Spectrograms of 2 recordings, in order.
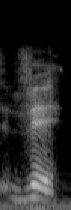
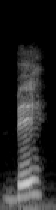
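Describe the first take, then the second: First: The syllable starts with a v sound. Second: The syllable starts with a b sound. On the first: The speaker calls it right. "it's vi" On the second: The speaker calls it wrong. "Instead of saying visit, bi"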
